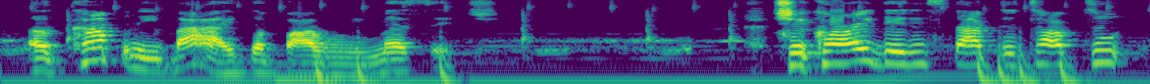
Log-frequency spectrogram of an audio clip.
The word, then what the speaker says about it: Sha'Carri: She pronounced it Sha'Carri, right?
